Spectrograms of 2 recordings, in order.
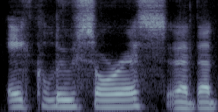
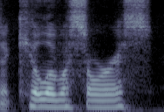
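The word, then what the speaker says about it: Achelousaurus: Some people say Achelosaurus. That's how it's spelt phonetically. Okay. The correct scientific pronunciation is Achelosaurus, which is just crazy.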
